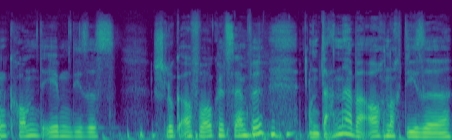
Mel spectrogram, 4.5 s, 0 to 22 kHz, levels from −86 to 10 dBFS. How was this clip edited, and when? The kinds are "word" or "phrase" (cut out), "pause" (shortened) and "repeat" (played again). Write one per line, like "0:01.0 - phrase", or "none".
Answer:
0:03.0 - word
